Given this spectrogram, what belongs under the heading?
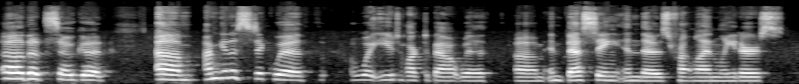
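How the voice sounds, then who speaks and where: With a Southern US accent, a woman speaks at a fairly slow pace. Her pitch is medium, with ordinary pitch variation. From US South, Tennessee. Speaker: podcast host. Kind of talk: casual interview chat.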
